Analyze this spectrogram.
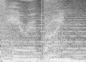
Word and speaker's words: Herobrine: like in two words I had to write it that way for the um for the AI say Herobrine properly cuz sometimes she would say it properly and then she would say like Herobrin anyway here's part two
